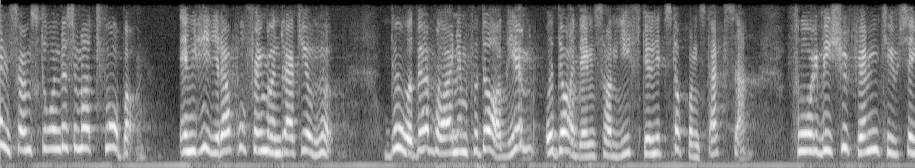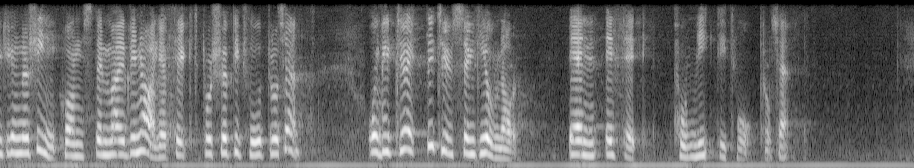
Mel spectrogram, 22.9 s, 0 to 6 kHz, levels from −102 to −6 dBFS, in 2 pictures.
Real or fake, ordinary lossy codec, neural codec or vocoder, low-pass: fake; none; codec, 24 kHz, 0.9 kbps, WavTokenizer, medium music audio release; 5.4 kHz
